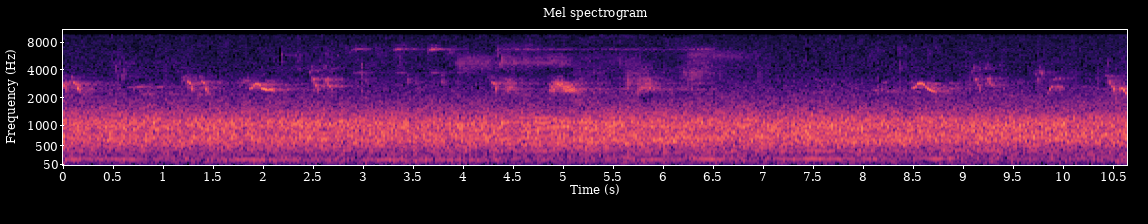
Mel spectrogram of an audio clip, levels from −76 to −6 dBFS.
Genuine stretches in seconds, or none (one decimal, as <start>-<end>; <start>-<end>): 0.0-4.4; 6.5-10.6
